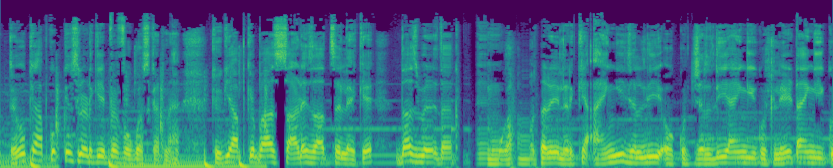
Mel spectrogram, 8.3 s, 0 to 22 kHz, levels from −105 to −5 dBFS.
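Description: Repeated packet loss (robotic sound) runs from 4.27 to 5.44 s. Over this stretch of a bit more than a second, audio data went missing or arrived too late several times in quick succession, and each hole was bridged by stretching out the sound just before it. The patches add up to just over half a second, about 46% of the span, with the longest single gap around 64 ms. The result is a choppy texture with pieces of the audio gone.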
